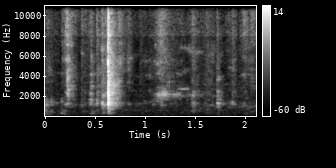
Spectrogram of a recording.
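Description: Paper and card being handled: short rustles and crackles as folded sheet-music paper is opened, with one sharp paper snap a little after half a second in.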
